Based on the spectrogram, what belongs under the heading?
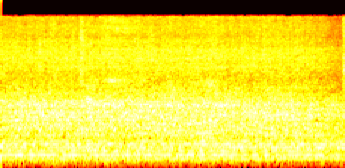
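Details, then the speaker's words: Kimball washing machine on final spin, recorded about twelve feet from the unit: steady, heavy roar with a low, even hum throughout and no real rhythm; spin cycle noticeably loud for a small washer. "because that a small unit like this a pretty pretty obtrusive sound so there you go"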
